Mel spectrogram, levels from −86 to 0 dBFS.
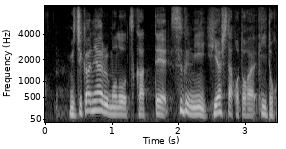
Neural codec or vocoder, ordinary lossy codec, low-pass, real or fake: codec, 16 kHz, 2 kbps, X-Codec, HuBERT features, trained on LibriSpeech; none; none; fake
